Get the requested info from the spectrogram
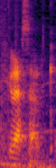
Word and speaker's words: Krazark: Bueno, hablando así de testosterona y este tipo de cosas, antes de pinchar un tema de Krasark, que bueno, perdona, que yo siempre pronuncio Krasark, y estoy aquí. – Como quieras. – Krasark. – A nosotros nos gusta más Krasark. – Krasark, ¿no? Pues Krasark.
